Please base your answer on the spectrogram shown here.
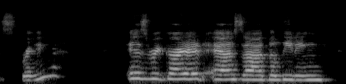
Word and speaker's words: SPRNG: now for parallel codes sprng they pronounce it spring is regarded as the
